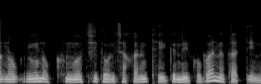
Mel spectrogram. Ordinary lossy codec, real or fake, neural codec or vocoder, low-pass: AAC, 48 kbps; fake; codec, 16 kHz, 1 kbps, FunCodec, trained on LibriTTS, 50 frames a second; 7.2 kHz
